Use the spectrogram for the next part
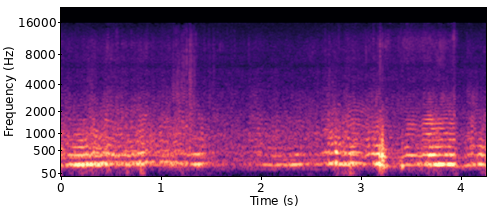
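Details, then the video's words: Continuous buzzing of honey bees in their hive, a low droning hum with bright overtones that fades briefly in the middle, then swells again with a few close buzzing passes. "bees therapy hive natural buzzing sound"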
